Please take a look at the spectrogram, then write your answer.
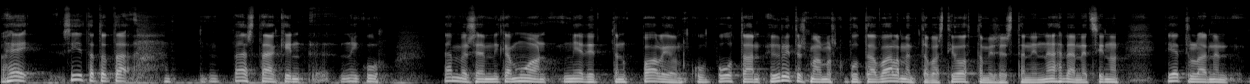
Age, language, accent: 60-79, Finnish, native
